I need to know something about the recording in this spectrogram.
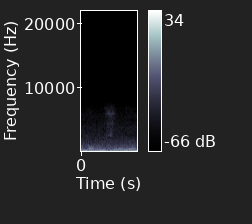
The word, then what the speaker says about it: bonjour: Notice how the J in bonjour sounds a lot like the middle of the English word measure.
